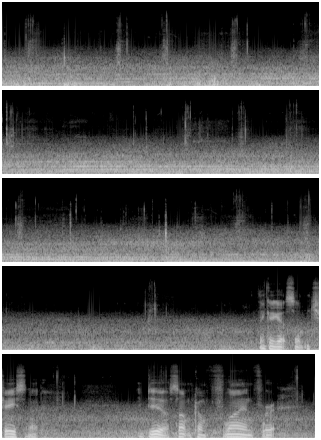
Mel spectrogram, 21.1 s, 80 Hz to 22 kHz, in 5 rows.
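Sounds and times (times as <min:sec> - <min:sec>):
electric trolling motor humming: 0:00.0 - 0:19.3.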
